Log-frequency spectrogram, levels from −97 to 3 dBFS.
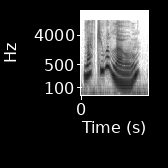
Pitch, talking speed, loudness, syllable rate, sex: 240 Hz, 135 wpm, -17 LUFS, 4.5 syllables/s, female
